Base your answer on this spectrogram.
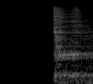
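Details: A single abrupt, harsh throat-clearing or cough burst after half a second of near silence, from an adult with hoarseness who is still getting over a cold: throat clearing.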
